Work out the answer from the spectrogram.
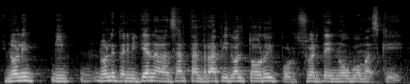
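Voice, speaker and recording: A middle-aged man with a Mexican accent, a broadcaster telling a detailed story as an interview guest, measured and hesitant at times. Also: on the high side, steady tone, creaky. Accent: Mexican Spanish. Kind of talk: conversational storytelling.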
